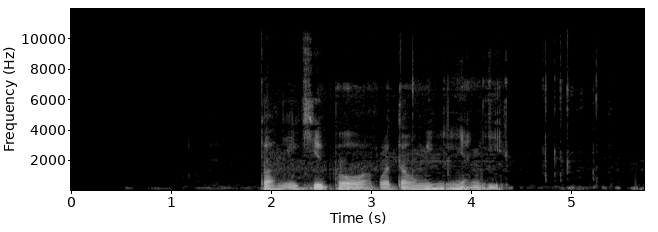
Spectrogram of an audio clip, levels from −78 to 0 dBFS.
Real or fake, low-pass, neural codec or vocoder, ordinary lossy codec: real; 10.8 kHz; none; none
